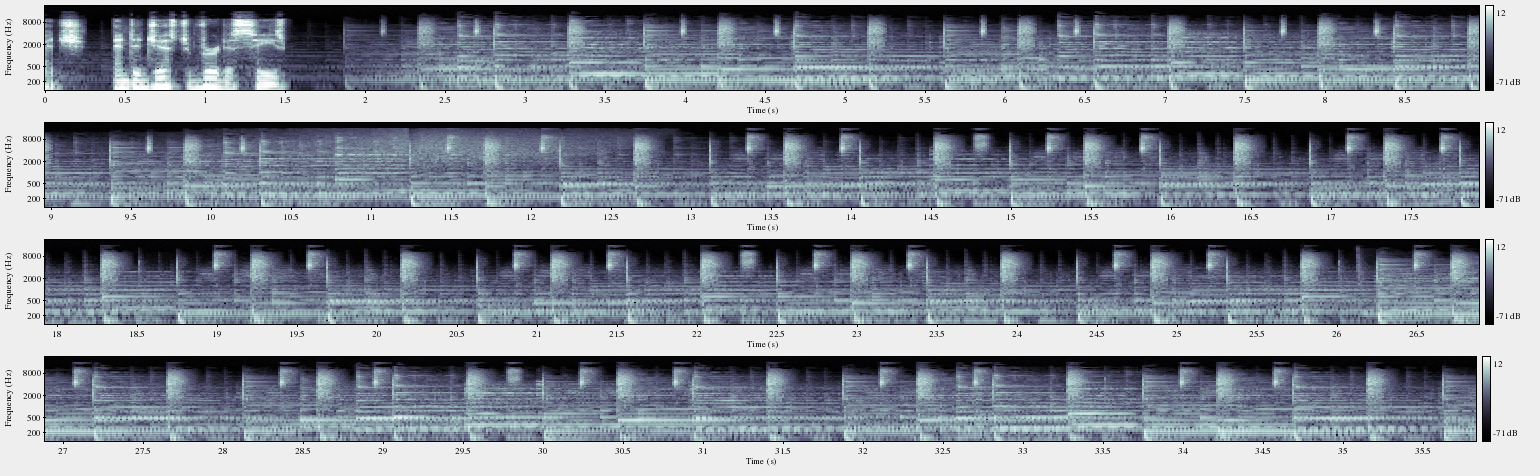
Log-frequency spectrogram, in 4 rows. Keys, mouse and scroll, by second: 5.4-5.8 scroll down 1, 5.8 right click, 6.1 scroll up 1, 6.5-9.0 ctrl+shift+drag, 9.3 right click, 9.8 scroll up 1, 10.7 ctrl+shift+click, 11.5-14.9 scroll up 1, 16.5 right click, 17.3-22.6 drag, 23.2-24.2 scroll down 1, 24.2 Tab, 24.6-24.9 scroll down 1, 24.9 Tab, 26.2 click, 26.8-28.5 right drag, 28.5 scroll up 1, 28.7 right click, 29.2-29.9 scroll up 1, 31.4 click, 32.5 right click, 33.2 scroll down 1, 33.5 scroll up 1, 33.7 right click, 34.2-35.8 ctrl+shift+drag.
